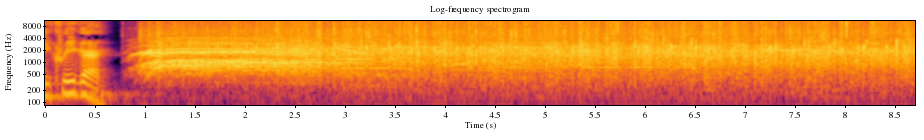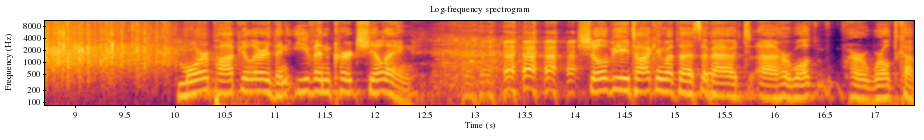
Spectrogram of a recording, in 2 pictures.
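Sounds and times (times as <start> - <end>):
speech: 0.0 - 0.7, 10.0 - 17.3
live audience clapping: 0.8 - 10.1
laughter: 12.4 - 14.5.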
